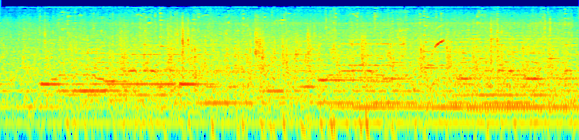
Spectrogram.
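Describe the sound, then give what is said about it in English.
A horse-drawn combine, pulled by a team of horses, works through a wheat field with a steady mechanical clatter of ratcheting gears and rattling parts that carries on evenly throughout. “Soon after, in the field, a team of horses pull Caleb on a combine.”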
